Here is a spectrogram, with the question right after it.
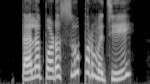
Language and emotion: Tamil, happy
